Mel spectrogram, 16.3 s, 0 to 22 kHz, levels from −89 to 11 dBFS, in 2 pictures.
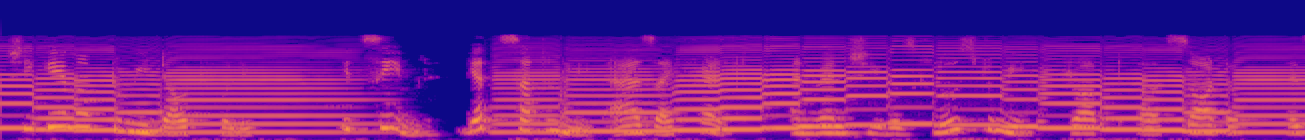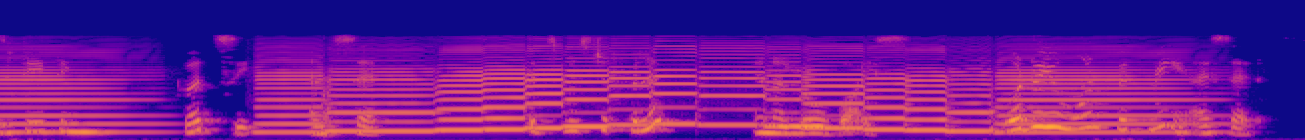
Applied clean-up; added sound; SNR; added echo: none; Wind instrument, woodwind instrument; 0 dB; none.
